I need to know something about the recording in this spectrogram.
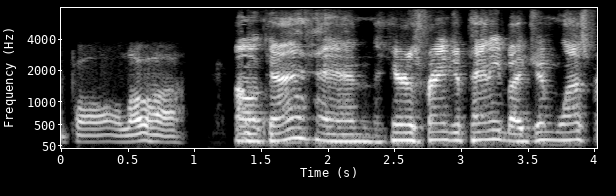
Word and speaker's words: Frangipani: It's called Frangipani. Am I pronouncing that correctly?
